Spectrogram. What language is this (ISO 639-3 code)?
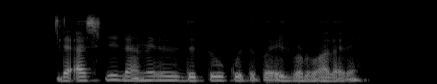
pus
